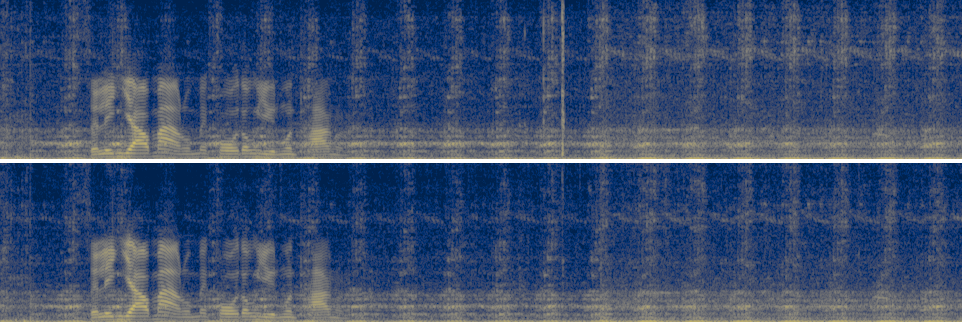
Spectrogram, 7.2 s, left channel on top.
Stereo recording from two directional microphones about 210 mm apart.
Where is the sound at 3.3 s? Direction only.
45° left (ahead or behind).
